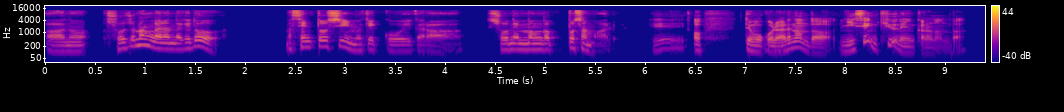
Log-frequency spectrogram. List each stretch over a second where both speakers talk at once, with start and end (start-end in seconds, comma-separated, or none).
none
